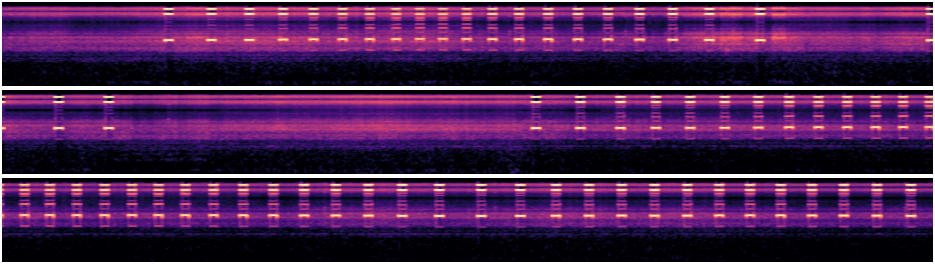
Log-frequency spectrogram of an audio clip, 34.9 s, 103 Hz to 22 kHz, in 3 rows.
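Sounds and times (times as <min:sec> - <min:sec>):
variometer short high beeps: 0:02.1 - 0:09.6, 0:11.6 - 0:13.1, 0:18.3 - 0:34.9.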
